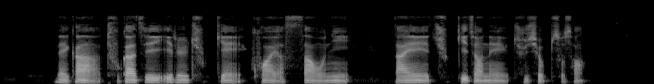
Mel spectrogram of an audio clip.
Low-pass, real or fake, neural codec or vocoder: 9.9 kHz; real; none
